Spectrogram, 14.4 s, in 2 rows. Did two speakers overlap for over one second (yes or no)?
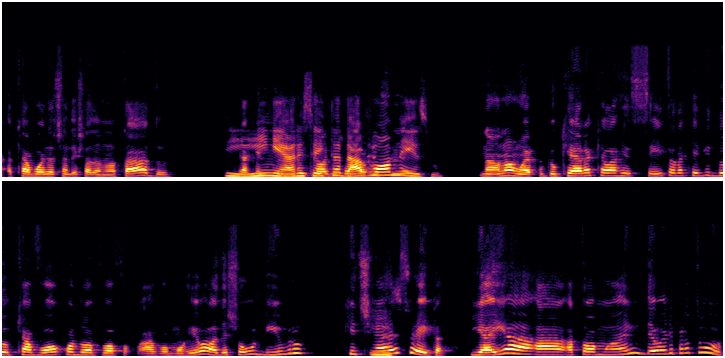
yes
